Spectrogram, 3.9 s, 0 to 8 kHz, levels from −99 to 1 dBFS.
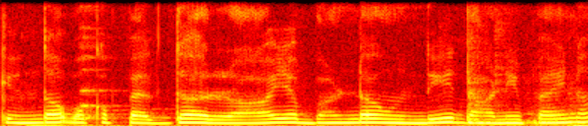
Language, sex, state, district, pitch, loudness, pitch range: Telugu, female, Andhra Pradesh, Anantapur, 235 Hz, -14 LUFS, 225-250 Hz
